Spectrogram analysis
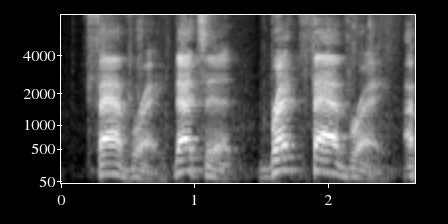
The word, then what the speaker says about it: Favre: Richie Grant and Brett Fer Fav. I think that's how it's pronounced. Favre.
